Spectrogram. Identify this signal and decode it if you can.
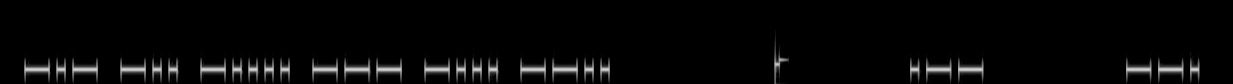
Morse code, heard as a keyed tone, about 15 wpm, spaced as for 11 wpm, 700 Hz. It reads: KD6OBZ WG
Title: USA Call Signs - 6x Character Spacing - 15wpm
